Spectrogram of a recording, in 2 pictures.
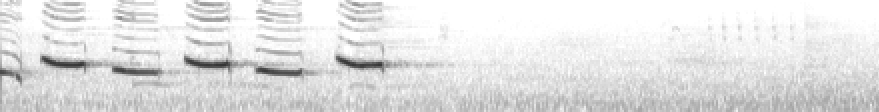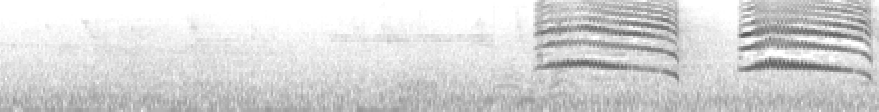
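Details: Black-throated laughingthrush singing in a many-voiced style: five loud, clear whistled notes that rise then drop, repeated quickly, then a quiet gap and two louder rich descending slurred notes.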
